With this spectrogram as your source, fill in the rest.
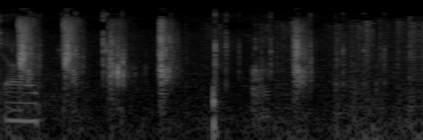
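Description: Stone blocks break with a crumbling crunch.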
